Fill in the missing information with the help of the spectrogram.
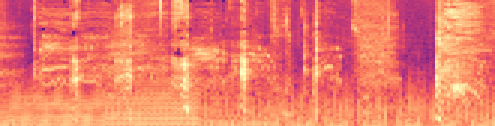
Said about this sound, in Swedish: Han ligger och hostar i sovrummet.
